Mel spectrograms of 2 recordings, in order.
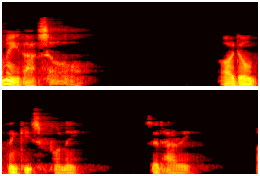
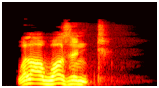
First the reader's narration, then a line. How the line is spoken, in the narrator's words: Harry shouted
